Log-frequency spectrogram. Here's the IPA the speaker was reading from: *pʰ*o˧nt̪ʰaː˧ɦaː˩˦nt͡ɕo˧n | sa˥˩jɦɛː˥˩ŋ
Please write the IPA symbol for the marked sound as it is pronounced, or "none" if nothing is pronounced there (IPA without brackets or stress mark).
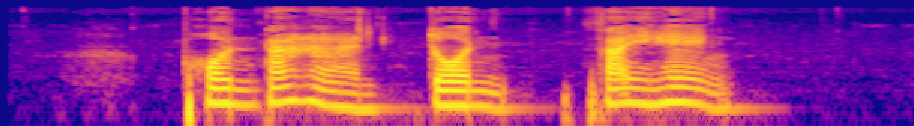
pʰ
